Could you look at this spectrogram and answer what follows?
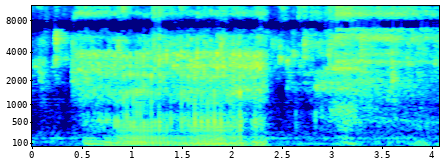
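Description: A single low, rumbling, fluttering breath sound, then quieter breathing. Snoring.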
